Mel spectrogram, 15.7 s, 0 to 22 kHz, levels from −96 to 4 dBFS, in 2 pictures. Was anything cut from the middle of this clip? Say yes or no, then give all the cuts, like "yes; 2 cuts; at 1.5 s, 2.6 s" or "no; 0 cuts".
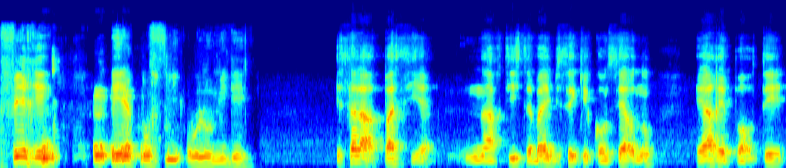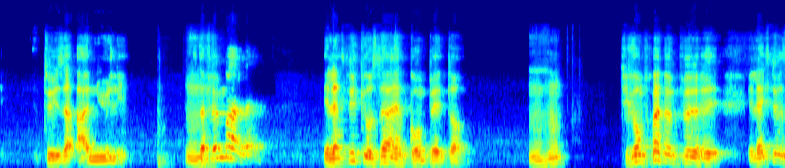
yes; 1 cut; at 2.6 s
